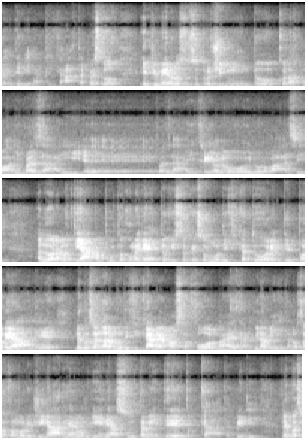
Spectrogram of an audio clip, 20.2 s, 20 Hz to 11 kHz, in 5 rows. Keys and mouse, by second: 3.0-5.6 drag, 6.3 g, 13.1-14.2 middle drag, 14.6 middle click.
